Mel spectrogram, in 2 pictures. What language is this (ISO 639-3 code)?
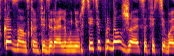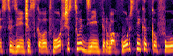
rus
